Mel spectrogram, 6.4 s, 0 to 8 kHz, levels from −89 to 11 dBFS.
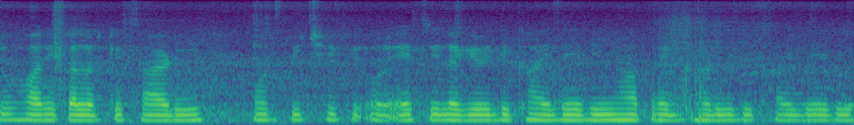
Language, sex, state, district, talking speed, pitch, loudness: Hindi, male, Chhattisgarh, Bilaspur, 215 wpm, 130 Hz, -16 LUFS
